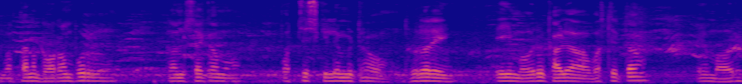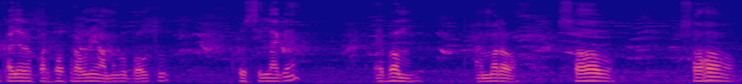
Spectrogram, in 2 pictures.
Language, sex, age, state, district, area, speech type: Odia, male, 45-60, Odisha, Ganjam, urban, spontaneous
